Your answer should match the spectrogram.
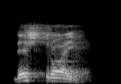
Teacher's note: A sílaba mais forte é o trói. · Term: oxítona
